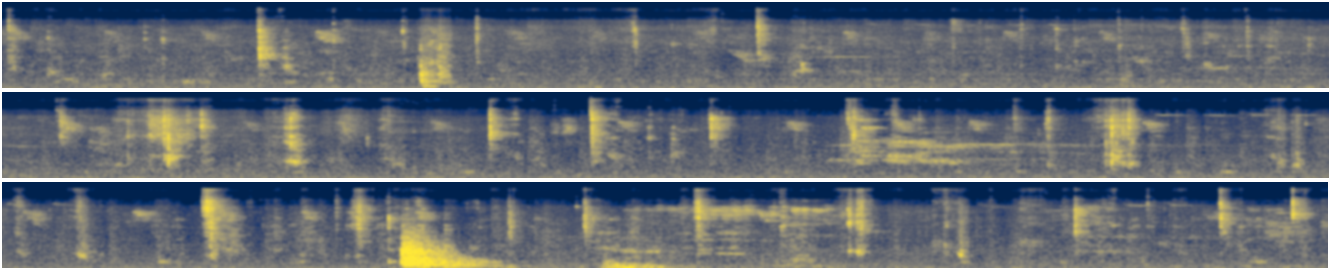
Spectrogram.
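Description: A person chewing with the mouth open, with many small wet smacks and clicks. About two-thirds of the way in there is one short, louder sound from the mouth that falls in pitch.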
